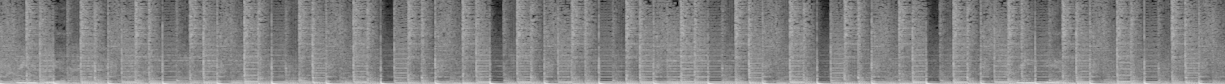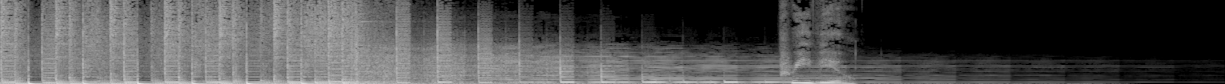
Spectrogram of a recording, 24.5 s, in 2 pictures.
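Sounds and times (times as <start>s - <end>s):
sport electronica music: 0.0s - 16.4s, 20.1s - 20.8s.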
